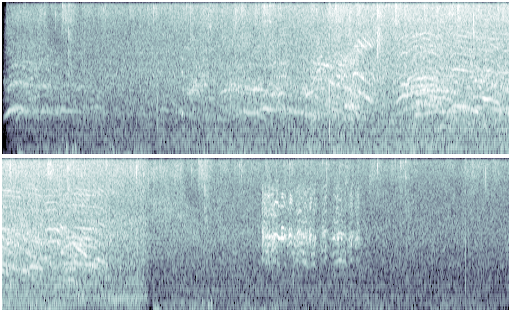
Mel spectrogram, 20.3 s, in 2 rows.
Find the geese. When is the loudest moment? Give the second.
16 s.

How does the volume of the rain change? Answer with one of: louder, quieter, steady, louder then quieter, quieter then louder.
louder then quieter.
